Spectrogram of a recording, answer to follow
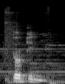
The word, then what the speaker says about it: তটিনী: এরপরে আছে তটিনী, সঠিক উচ্চারণটা হচ্ছে তটিনী। গণিত এবং তটিনী একই নিয়মে গঠিত, সঠিক উচ্চারণ হচ্ছে তটিনী।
